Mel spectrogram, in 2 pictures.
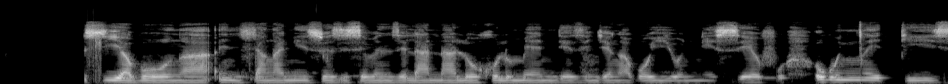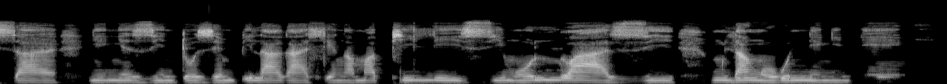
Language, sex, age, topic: North Ndebele, male, 18-24, health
